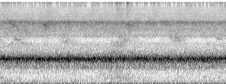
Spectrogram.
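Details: A dense chorus of cicadas, heavy in this mountain area of western North Carolina, makes one steady, very loud droning whine that never pauses.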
